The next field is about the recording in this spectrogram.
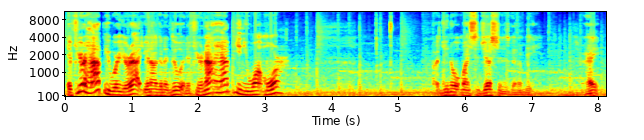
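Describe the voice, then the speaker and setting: A man talks as a life coach in a motivational monologue, his pitch rising and falling widely from one phrase to the next. He keeps pressing the listener with repeated rhetorical questions and calls them "my friend". Soft music plays faintly underneath. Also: huge pitch swings, brisk, long pauses.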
